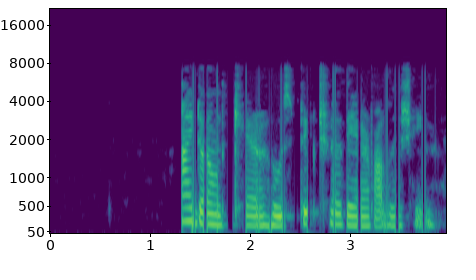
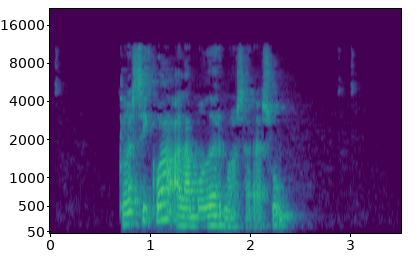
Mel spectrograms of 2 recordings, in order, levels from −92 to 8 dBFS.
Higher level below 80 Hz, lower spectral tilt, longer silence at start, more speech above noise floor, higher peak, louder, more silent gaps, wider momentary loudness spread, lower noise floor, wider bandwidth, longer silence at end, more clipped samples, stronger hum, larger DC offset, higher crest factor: first, -48 dBFS vs -74 dBFS; first, -6.5 dB/octave vs -4 dB/octave; first, 1.3 s vs 0.7 s; first, 64 dB vs 55 dB; about the same, -4 dBFS vs -6 dBFS; first, -20 LUFS vs -24 LUFS; neither; second, 5 LU vs 10 LU; first, -84 dBFS vs -79 dBFS; second, 7.8 kHz vs 11.5 kHz; second, 0.1 s vs 1.1 s; neither; neither; neither; about the same, 18 dB vs 20 dB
